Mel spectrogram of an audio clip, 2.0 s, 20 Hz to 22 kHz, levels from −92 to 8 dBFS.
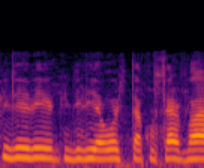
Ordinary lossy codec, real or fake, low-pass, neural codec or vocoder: none; fake; 7.2 kHz; codec, 16 kHz, 4 kbps, FreqCodec, larger model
